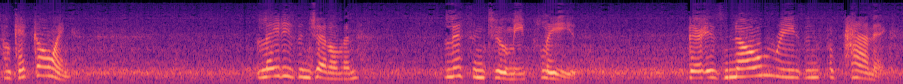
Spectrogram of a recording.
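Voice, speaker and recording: An actress in a radio drama playing a calm, commanding stewardess who takes charge in an emergency. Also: female voice, fairly high pitch, slow, long pauses. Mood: brisk, controlled. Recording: dull, noisy old radio drama recording. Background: aircraft cabin drone.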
